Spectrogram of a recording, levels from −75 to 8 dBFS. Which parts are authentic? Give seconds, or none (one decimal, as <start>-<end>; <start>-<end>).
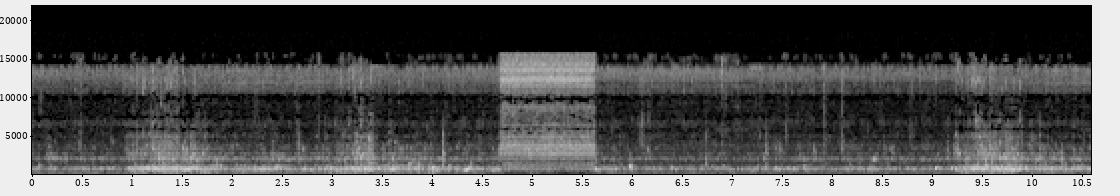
0.0-3.7; 9.0-10.6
